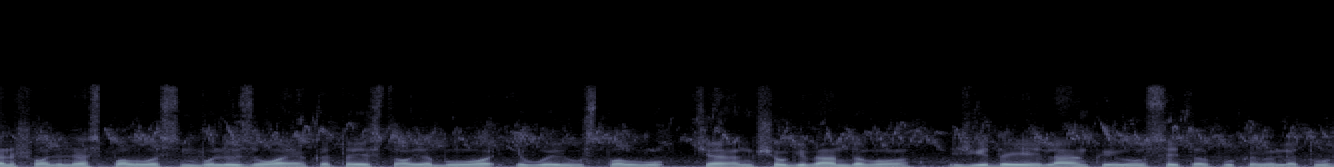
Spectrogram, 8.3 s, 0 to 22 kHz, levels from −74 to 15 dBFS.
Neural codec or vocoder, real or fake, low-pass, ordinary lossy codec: none; real; 10.8 kHz; AAC, 96 kbps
